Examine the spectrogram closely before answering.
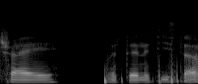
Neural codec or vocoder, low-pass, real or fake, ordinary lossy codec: none; 7.2 kHz; real; AAC, 48 kbps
